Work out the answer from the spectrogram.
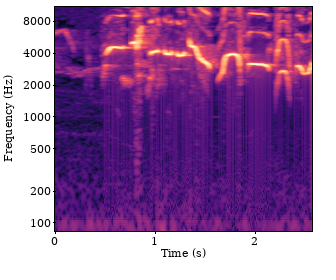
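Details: After a brief quiet start, an Oriental magpie-robin sings loudly in forest-voice style, a dense stream of sweet whistles, sharp up-and-down slurs and quick twisting notes.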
